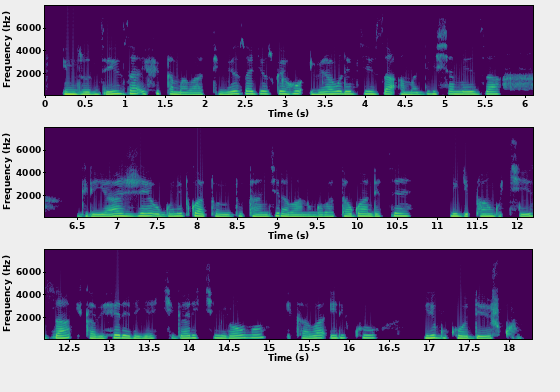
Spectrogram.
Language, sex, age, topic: Kinyarwanda, female, 25-35, finance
